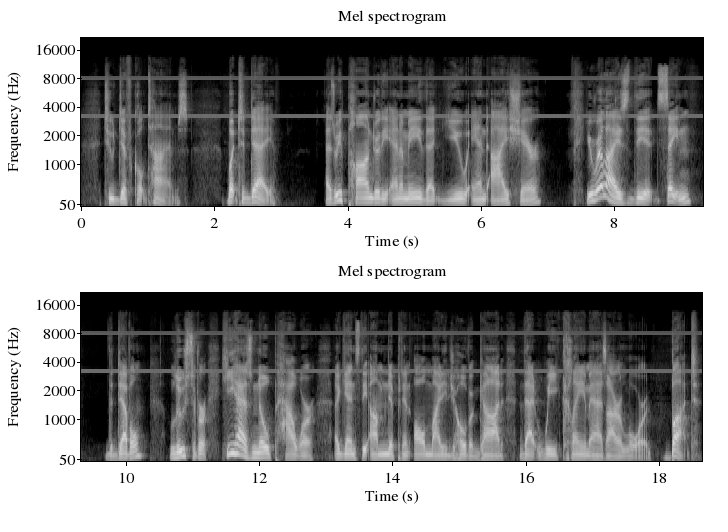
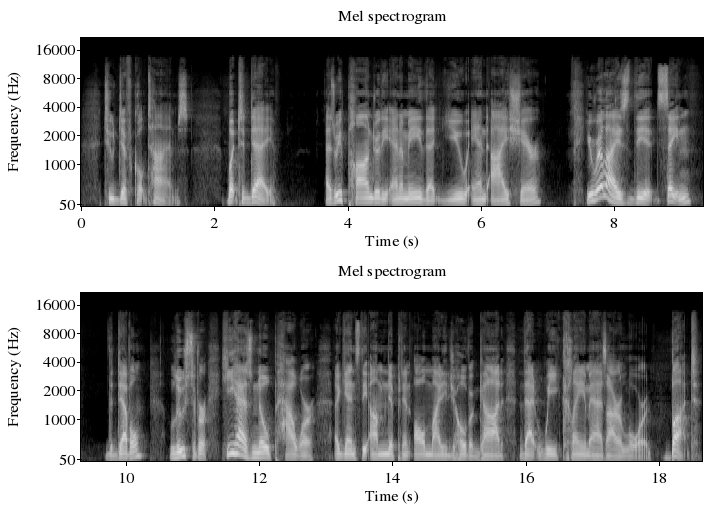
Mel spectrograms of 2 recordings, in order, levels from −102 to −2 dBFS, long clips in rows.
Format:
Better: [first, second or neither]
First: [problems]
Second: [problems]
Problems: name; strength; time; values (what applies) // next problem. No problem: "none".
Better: second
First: high-pitched whine; faint; throughout; 3.5 kHz, 25 dB below the speech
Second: none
